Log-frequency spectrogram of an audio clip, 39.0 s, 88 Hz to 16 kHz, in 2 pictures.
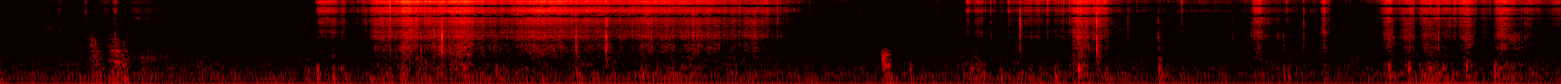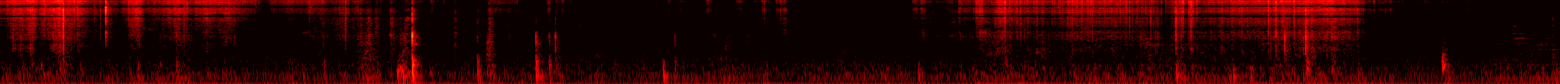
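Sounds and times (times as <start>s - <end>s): soldering iron sizzling: 4.0s - 10.2s, 12.1s - 24.3s, 31.0s - 36.9s.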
